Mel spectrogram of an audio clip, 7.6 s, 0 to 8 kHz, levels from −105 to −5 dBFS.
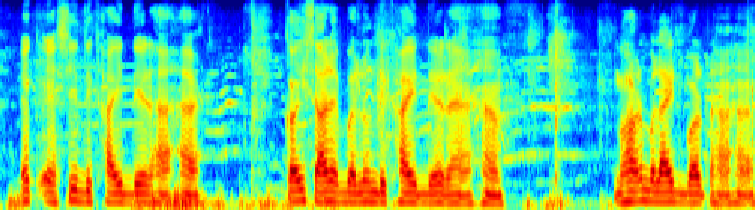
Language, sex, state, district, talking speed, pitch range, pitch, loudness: Hindi, male, Bihar, Patna, 150 wpm, 120-140 Hz, 130 Hz, -17 LUFS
